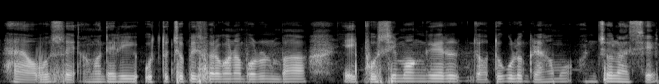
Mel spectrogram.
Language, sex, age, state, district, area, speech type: Bengali, male, 18-30, West Bengal, North 24 Parganas, rural, spontaneous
